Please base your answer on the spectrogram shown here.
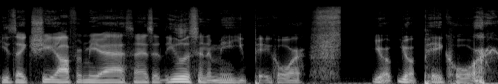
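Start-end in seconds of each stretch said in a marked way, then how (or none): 1.7-4.9 put-on raspy smoker's cigarette voice. Quoting what he told her, in his raspy cigarette voice. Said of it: "in his raspy cigarette voice".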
